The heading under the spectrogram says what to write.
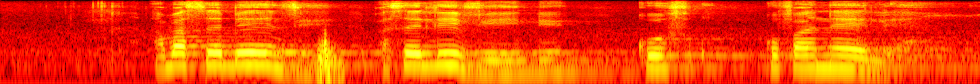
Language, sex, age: Zulu, male, 20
